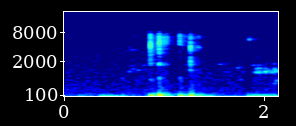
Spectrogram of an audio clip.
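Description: Very faint key-press clicks from a phone's on-screen keyboard: about four quick taps around a second in, against near silence.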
